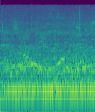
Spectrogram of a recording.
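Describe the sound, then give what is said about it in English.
A large crowd of university fans at a team send-off before a game fills the scene with a dense, steady hubbub of overlapping voices and chatter, fairly loud, with no single speaker standing out. “How does it feel to see this kind of crowd?”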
